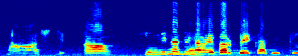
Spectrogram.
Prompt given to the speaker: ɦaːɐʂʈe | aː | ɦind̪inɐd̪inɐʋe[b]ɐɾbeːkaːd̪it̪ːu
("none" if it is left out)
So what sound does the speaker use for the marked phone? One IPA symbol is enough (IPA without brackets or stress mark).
b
